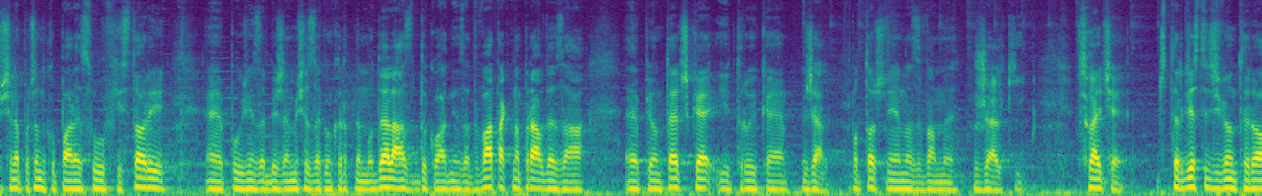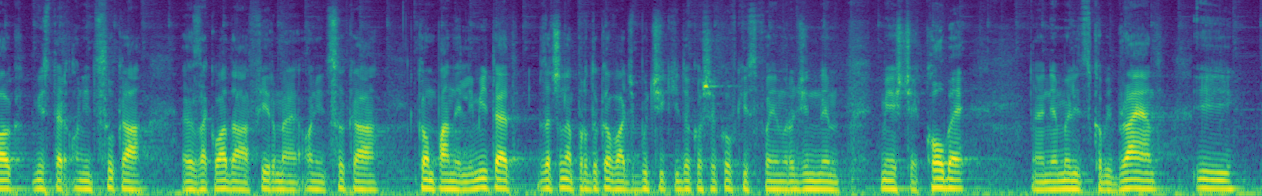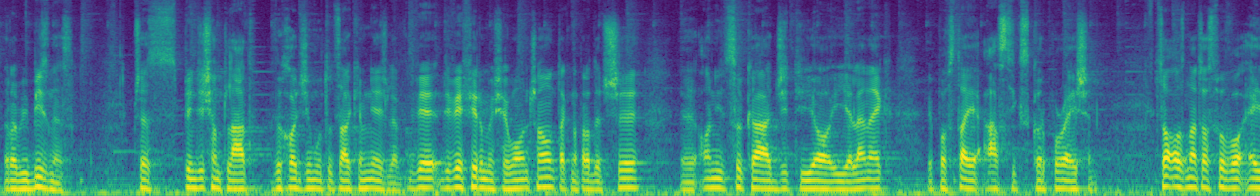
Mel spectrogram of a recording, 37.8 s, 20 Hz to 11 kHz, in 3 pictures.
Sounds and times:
Music: 0.0 - 37.8
Speech: 0.0 - 37.8.

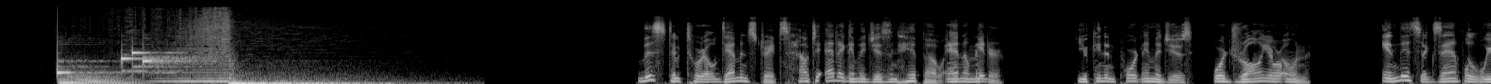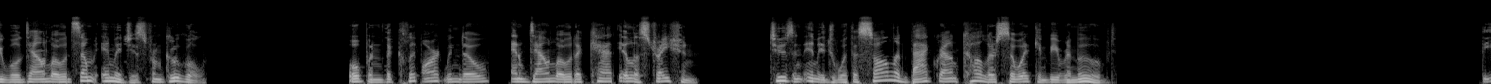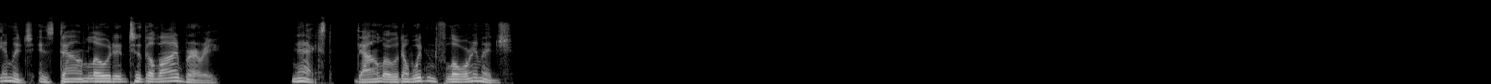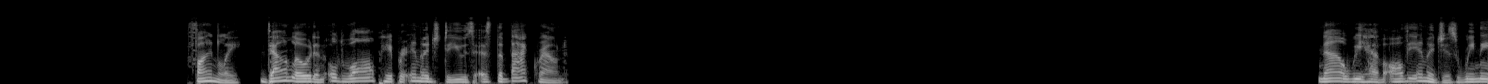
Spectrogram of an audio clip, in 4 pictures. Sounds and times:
Speech: 6.4 - 10.1, 10.8 - 13.1, 13.8 - 17.0, 18.4 - 21.9, 22.6 - 26.1, 29.7 - 32.0, 32.8 - 35.0, 46.6 - 50.4, 57.9 - 59.6.

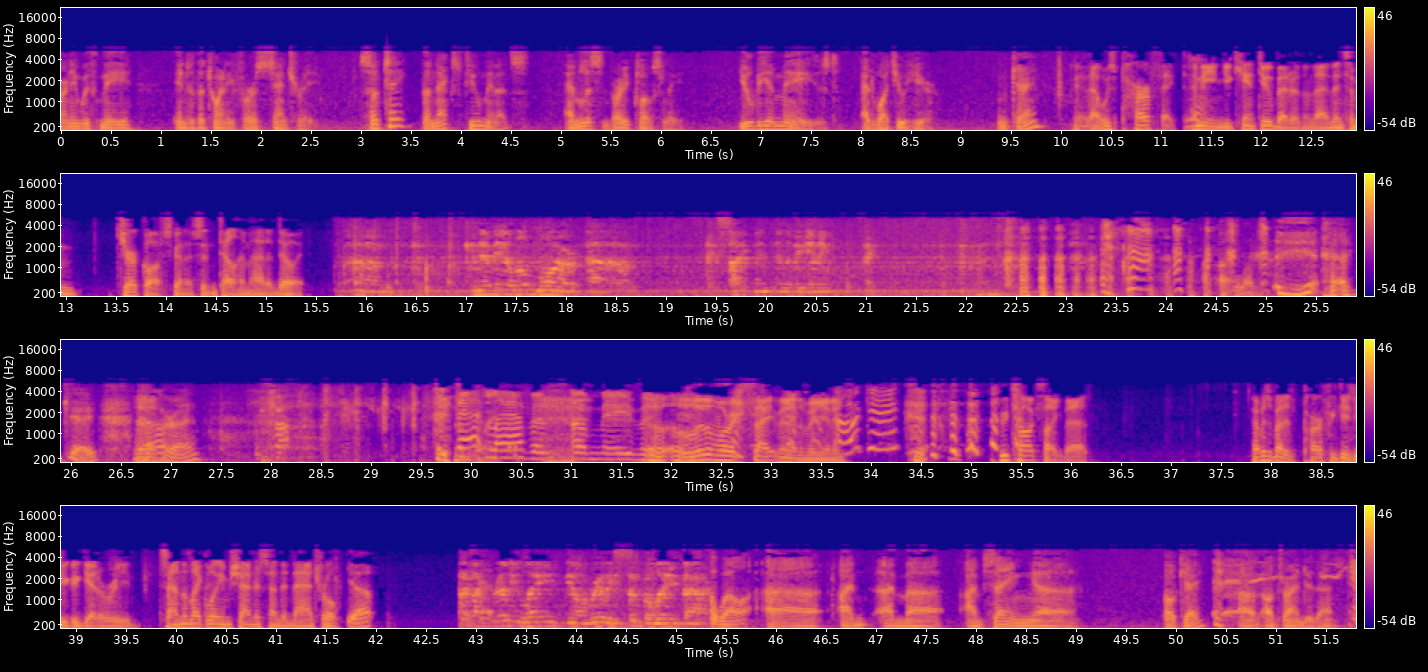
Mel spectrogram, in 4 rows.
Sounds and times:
Speech: 9.4 - 16.4, 19.4 - 21.2, 35.3 - 36.2, 37.8 - 42.0, 42.8 - 49.1, 49.9 - 51.8.

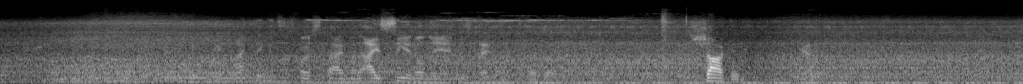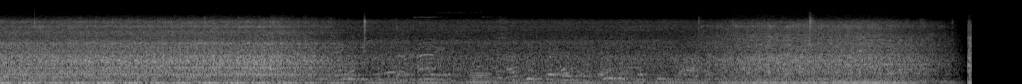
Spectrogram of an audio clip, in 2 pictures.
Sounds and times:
Outside, urban or manmade: 0.0 - 20.0
Speech: 1.6 - 5.6, 6.9 - 8.3, 13.6 - 17.4.

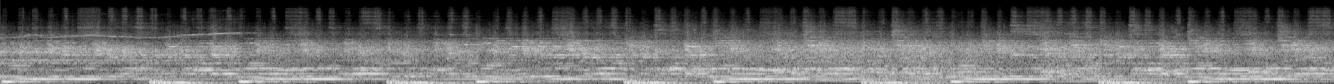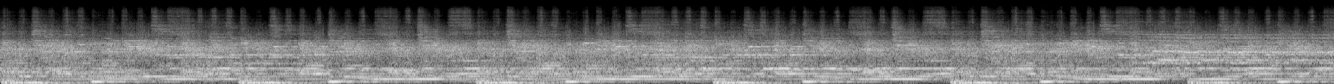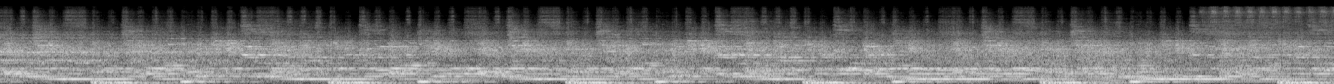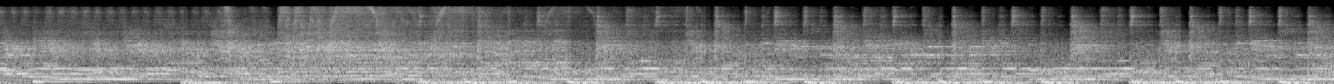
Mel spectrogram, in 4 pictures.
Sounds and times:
Music: 0.0 - 53.3.

